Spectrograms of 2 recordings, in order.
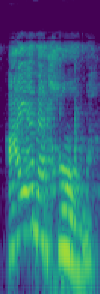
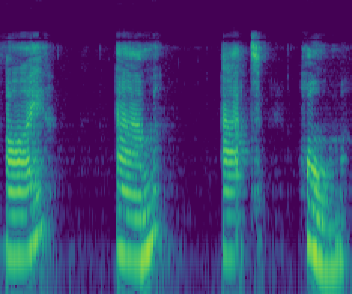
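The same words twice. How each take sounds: First: The sentence is said at a natural speed. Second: The sentence is said very slowly, word by word. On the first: "I'll say it at a natural speed" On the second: "break it down and say it very slowly"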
